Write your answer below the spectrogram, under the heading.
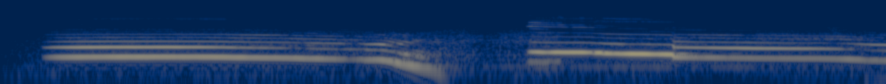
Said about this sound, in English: I know. Is it a wolf? Yes, it is.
